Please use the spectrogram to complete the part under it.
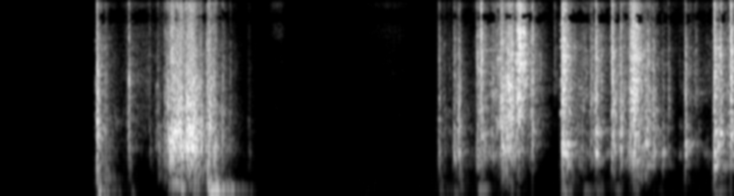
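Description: Plastic toys clatter and knock together as a hand rummages through a basket.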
